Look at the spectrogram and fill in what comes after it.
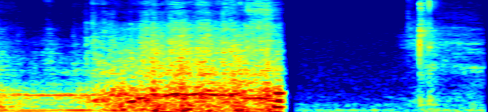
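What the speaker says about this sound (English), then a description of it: "we're going to walk it down a little bit, and then we're going to back stitch" A domestic sewing machine stitches a wallet in a steady, close whirring run for under a second and a half, then stops abruptly, leaving near-quiet with a faint soft bump afterward.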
